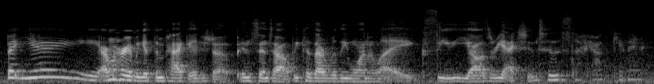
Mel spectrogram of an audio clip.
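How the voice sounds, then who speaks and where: A woman's voice: sits low, big pitch swings, fairly quick, highs cut off, slight background noise. A young woman vlogging at home, chatting casually to viewers as she cleans and arranges flowers. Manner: chatty, addresses viewers as y'all. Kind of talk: casual vlog chat. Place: at home, echoey rooms. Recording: echoey home room, faint ambience.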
